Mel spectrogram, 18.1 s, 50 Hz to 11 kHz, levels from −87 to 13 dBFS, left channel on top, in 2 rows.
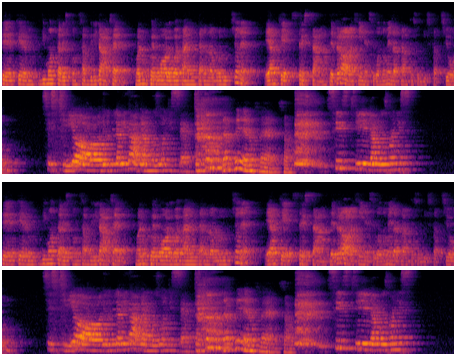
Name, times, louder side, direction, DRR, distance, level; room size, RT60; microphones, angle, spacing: voice 1, 0.0-4.9 5.3-9.2 13.5-14.9, left 3 dB, 80° left, -3 dB, 0.4 m, -24 dB
voice 2, 9.9-13.6 14.9-17.2, left 2 dB, 50° left, -5 dB, 0.9 m, -21 dB
2.5 x 2.2 x 3.2 m, 0.90 s
head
